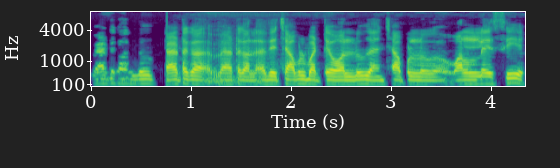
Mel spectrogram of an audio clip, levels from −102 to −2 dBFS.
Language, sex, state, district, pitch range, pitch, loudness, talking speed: Telugu, male, Andhra Pradesh, Guntur, 115-125 Hz, 120 Hz, -17 LUFS, 110 wpm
